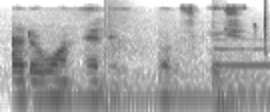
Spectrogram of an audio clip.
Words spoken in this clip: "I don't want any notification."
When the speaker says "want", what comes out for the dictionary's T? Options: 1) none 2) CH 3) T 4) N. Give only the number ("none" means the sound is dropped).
1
